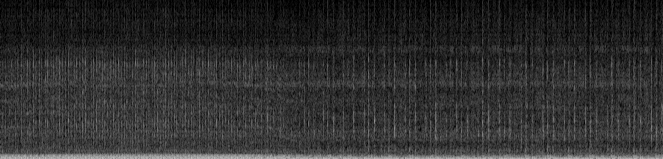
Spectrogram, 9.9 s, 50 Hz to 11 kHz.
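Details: 1996 Harley-Davidson FXSTSB 1340 Evolution with Mikuni HSR 42 mm carburetor, just started but still stumbling: V-twin lopes unevenly at idle, beat missing every few seconds; sputtering idle before carb mixture setting.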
